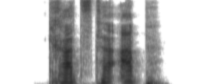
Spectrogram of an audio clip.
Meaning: inflection of abkratzen: 1. first/third-person singular preterite 2. first/third-person singular subjunctive II
- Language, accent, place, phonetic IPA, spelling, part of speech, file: German, Germany, Berlin, [ˌkʁat͡stə ˈap], kratzte ab, verb, De-kratzte ab.ogg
